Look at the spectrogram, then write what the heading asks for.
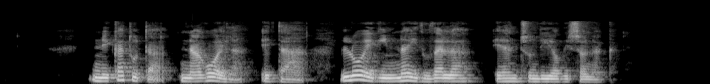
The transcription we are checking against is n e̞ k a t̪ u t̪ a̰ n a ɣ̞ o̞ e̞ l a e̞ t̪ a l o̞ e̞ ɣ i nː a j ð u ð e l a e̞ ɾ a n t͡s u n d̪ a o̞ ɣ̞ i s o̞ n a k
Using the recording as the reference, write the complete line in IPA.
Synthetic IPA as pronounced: n e̞ k a t̪ u t̪ a̰ n a ɣ̞ o̞ e̞ l a e̞ t̪ a l o̞ e̞ ɣ i nː a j ð u ð e l a e̞ ɾ a n t͡s u n d̪ i o̞ ɣ̞ i s o̞ n a k

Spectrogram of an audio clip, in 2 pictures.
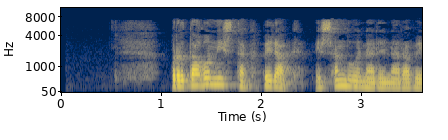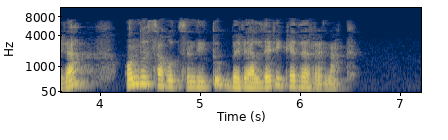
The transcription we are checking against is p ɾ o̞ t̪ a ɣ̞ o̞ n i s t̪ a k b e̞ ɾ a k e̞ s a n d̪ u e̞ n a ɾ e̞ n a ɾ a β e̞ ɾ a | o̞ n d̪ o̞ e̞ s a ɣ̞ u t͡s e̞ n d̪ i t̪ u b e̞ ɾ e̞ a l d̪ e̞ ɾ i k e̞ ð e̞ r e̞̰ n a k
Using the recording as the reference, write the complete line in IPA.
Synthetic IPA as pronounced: p ɾ o̞ t̪ a ɣ̞ o̞ n i s t̪ a k b e̞ ɾ a k e̞ s a n d̪ u e̞ n a ɾ e̞ n a ɾ a β e̞ ɾ a | o̞ n d̪ o̞ e̞ s a ɣ̞ u t͡s e̞ n d̪ i t̪ u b e̞ ɾ e̞ a l d̪ e̞ ɾ i k e̞ ð e̞ r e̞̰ n a k

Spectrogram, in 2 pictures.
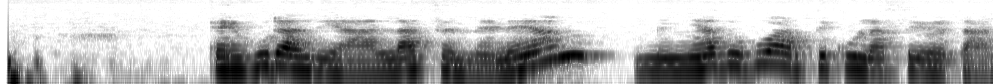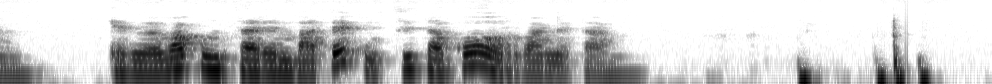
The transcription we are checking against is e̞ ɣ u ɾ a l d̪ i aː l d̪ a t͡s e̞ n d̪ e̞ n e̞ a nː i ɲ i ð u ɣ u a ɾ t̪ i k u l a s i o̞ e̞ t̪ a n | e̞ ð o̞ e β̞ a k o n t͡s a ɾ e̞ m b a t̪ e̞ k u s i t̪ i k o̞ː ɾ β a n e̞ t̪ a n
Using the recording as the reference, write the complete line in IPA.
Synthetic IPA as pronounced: e̞ ɣ u ɾ a l d̪ i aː l d̪ a t͡s e̞ n d̪ e̞ n e̞ a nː i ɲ a ð u ɣ u a ɾ t̪ i k u l a s i o̞ e̞ t̪ a n | e̞ ð o̞ e β̞ a k u n t͡s a ɾ e̞ m b a t̪ e̞ k u t͡s i t̪ a k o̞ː ɾ β a n e̞ t̪ a n

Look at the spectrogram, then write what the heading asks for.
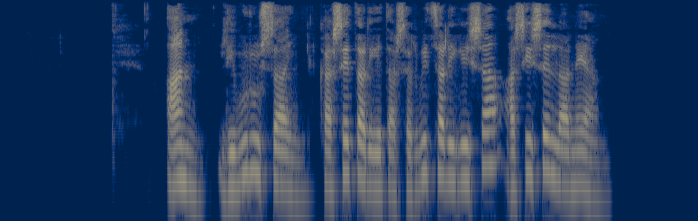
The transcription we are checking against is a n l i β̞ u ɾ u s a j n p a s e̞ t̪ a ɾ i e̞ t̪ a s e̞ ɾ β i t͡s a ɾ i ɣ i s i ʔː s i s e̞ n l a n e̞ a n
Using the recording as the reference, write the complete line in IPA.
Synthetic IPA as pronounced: a n l i β̞ u ɾ u s a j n k a s e̞ t̪ a ɾ i e̞ t̪ a s e̞ ɾ β i t͡s a ɾ i ɣ i s a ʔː s i s e̞ n l a n e̞ a n

